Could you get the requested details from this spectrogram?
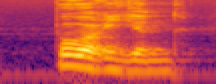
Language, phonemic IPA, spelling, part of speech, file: Dutch, /ˈporijə(n)/, poriën, noun, Nl-poriën.ogg
- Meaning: plural of porie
